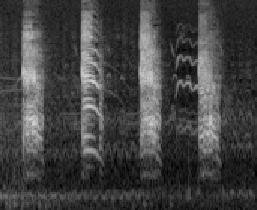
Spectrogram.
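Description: A domestic farmyard goose, domesticated from the wild Greylag goose, honks four times in a steady, evenly spaced rhythm, loud, with a faint low rumble underneath and no voices.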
